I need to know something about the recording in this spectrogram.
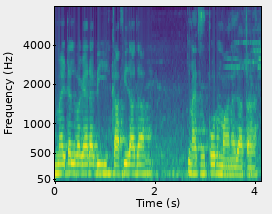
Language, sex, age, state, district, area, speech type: Urdu, male, 18-30, Uttar Pradesh, Shahjahanpur, urban, spontaneous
